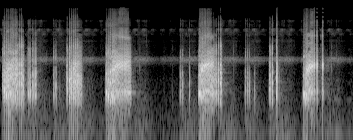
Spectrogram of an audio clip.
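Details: A toad (bangkong) croaking: longer harsh, buzzy croaks alternating with brief clipped notes, irregularly spaced across five seconds, with silence between and a faint steady high tone.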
